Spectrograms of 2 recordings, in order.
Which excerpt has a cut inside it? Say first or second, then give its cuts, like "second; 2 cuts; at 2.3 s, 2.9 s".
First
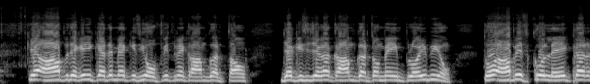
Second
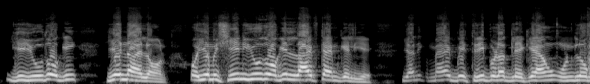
second; 1 cut; at 4.0 s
